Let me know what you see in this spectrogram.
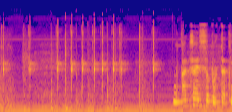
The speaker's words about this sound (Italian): Quindi io inserisco la password del mio utente.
